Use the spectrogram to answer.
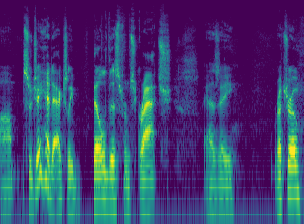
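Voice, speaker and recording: A man speaks in a relaxed tone. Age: 60s. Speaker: diecast collector and video creator. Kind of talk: casual video commentary. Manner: relaxed, with frequent fillers.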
